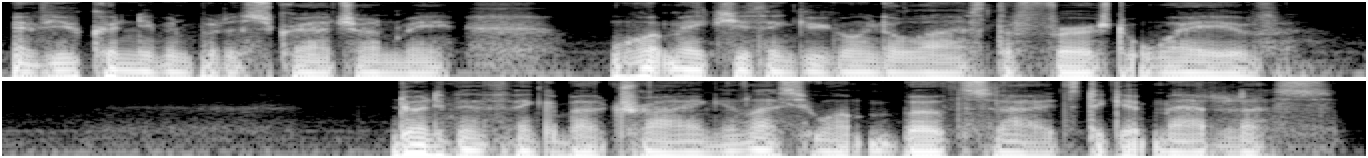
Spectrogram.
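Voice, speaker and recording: Man acting very deep, husky, domineering villain. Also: steady tone, moderate pace, mellow, no echo. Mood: irritated, threatening. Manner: gruff, mocking, commanding, addressing a meek listener. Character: domineering, taunting male villain, grudging temporary ally of heroes. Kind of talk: intimate audio roleplay, scripted dramatic acting.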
